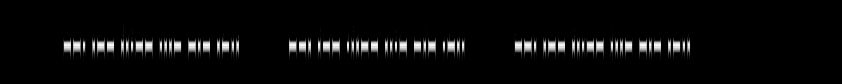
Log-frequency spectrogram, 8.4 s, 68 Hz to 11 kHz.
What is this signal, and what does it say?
Morse code, heard as a keyed tone, about 47 wpm, 700 Hz. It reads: GW3VKL GW3VKL GW3VKL
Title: DXCC-100 Call Signs - 6 Characters - Repeated 3x - 50wpm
